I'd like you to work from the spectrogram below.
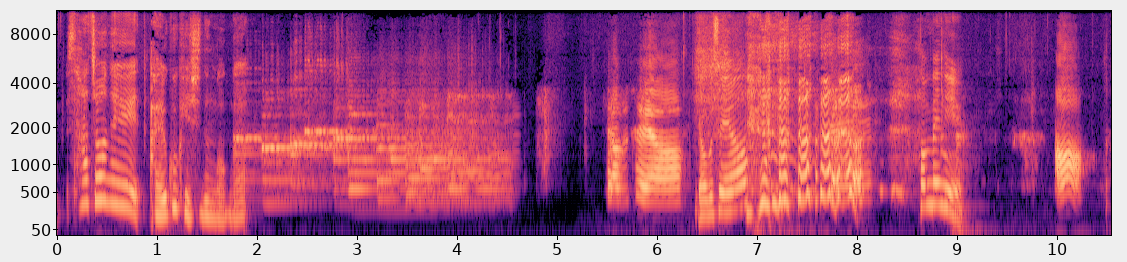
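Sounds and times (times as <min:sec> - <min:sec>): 
speech: 0:00.1 - 0:02.0, 0:05.8 - 0:09.2, 0:10.0 - 0:10.3
phone ringing through a speakerphone as a call is placed: 0:01.8 - 0:04.6
laughter: 0:06.9 - 0:08.5.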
